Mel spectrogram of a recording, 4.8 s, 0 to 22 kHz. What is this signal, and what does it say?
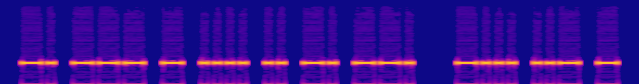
Morse code, heard as a keyed tone, about 25 wpm, 1000 Hz. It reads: NOTHING BUT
